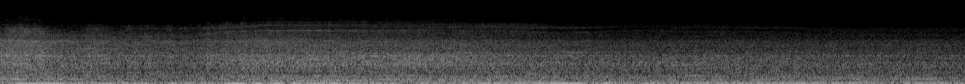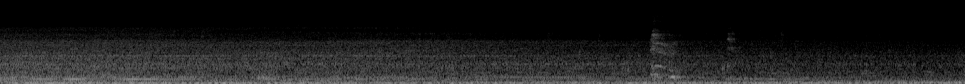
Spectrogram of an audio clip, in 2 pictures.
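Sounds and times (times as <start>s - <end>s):
long-distance bus departing at Újpest Városkapu: 0.0s - 19.2s.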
